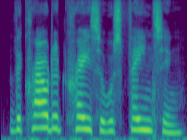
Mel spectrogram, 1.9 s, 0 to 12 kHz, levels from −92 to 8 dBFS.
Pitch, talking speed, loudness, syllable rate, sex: 255 Hz, 160 wpm, -16 LUFS, 4.7 syllables/s, female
